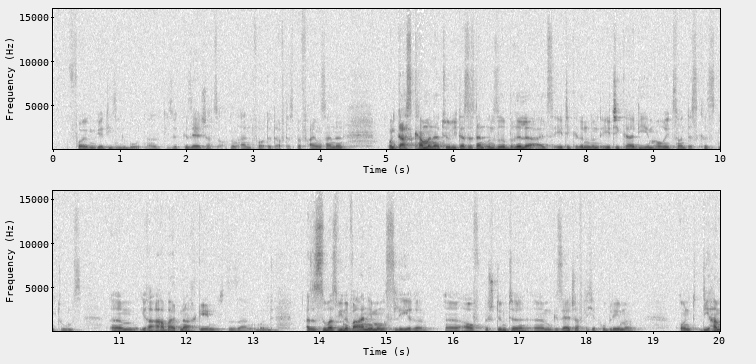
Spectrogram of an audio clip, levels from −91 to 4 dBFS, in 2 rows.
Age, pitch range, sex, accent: 40-59, 80-95 Hz, male, German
